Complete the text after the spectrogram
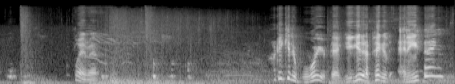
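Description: A game attack lands with a loud crash.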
